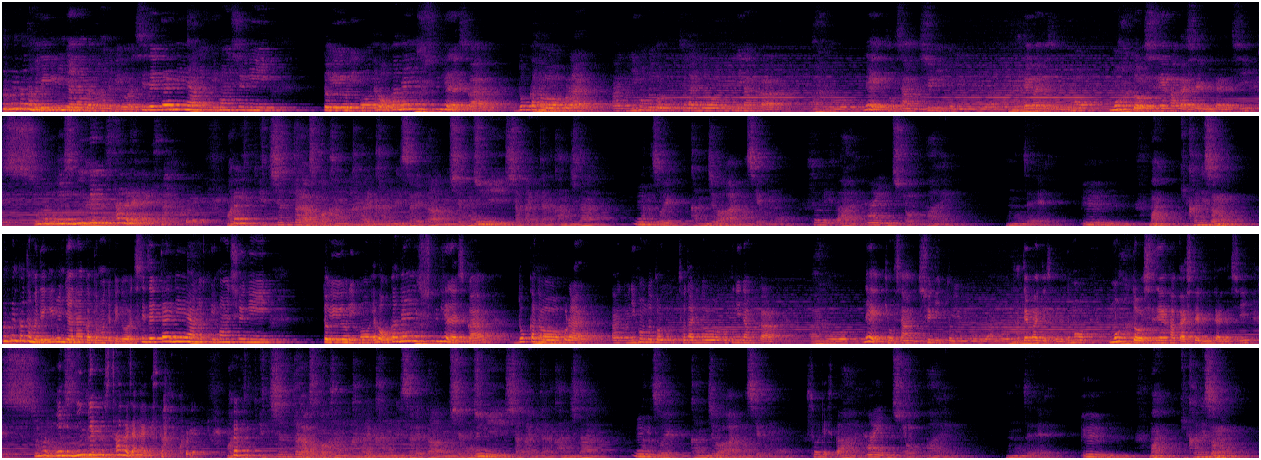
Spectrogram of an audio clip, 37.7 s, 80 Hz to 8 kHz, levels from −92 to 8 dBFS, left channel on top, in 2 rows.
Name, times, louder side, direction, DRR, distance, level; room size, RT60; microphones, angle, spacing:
voice 1, 0.0-4.0 4.8-8.8 9.1-11.6 12.1-16.2 16.6-18.9 19.3-21.8 22.0-22.4 25.9-26.4 28.3-28.8 31.0-31.5 31.8-32.1 32.4-32.5 35.1-35.6, right 2 dB, 65° right, 3 dB, 0.3 m, -27 dB
sound 1, 7.9-26.7, left 1 dB, 45° left, 0.8 m, -45 dB
voice 2, 7.9-8.4 12.1-12.4 15.1-15.7 16.8-17.0 18.8-20.6 21.9-22.5 22.9-27.7 28.4-28.9 29.2-30.6 31.4-33.1 33.9-34.5 35.0-36.2 36.6-37.2, equal, 5° left, -5 dB, 0.7 m, -36 dB
3.8 x 2.6 x 3.5 m, 1.3 s
head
